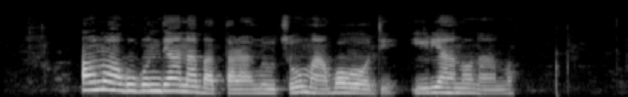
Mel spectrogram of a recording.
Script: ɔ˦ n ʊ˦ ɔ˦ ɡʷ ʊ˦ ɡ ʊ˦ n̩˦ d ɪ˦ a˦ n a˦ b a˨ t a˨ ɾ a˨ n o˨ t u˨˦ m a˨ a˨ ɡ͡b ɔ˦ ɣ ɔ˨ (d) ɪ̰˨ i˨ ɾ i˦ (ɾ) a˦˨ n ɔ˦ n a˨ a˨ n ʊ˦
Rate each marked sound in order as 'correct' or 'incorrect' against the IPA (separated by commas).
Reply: correct, incorrect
